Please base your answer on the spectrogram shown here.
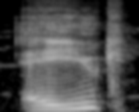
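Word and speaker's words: Aiyuk: Yeah, because he got 3 receivers averaging Samuels, I don't even Ayuk. That's how you say his name, and Jennings both. I forgot how to pronounce his name.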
